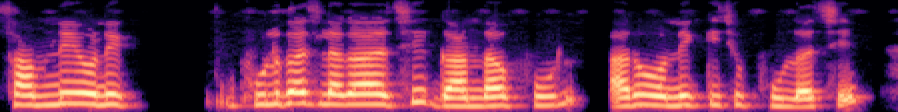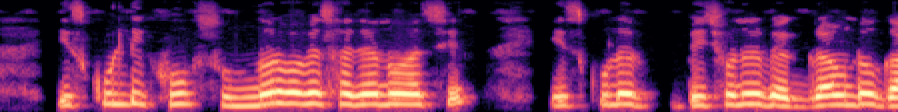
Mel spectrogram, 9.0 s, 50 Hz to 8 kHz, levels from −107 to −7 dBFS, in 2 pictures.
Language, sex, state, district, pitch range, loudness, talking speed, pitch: Bengali, female, West Bengal, Jhargram, 240-275 Hz, -15 LUFS, 175 wpm, 265 Hz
